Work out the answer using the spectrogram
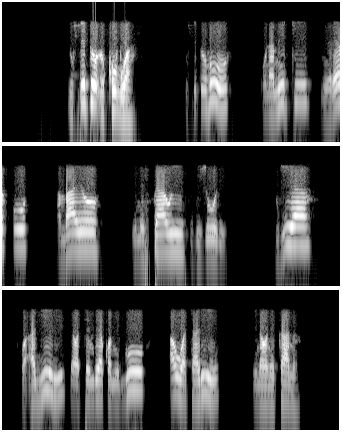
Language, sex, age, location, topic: Swahili, male, 25-35, Dar es Salaam, agriculture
